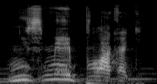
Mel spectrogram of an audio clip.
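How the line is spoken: Hissed right in face. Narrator (Russian): Прошипел он в самое лицо мальчика

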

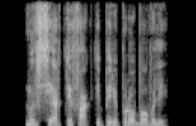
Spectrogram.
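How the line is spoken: Exclaimed. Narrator (Russian): воскликнул

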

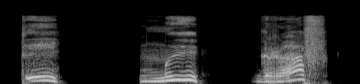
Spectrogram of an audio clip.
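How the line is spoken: Incoherent, forced out. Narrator (Russian): бессвязно выдавил из себя он

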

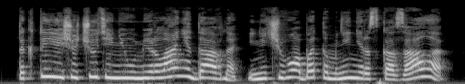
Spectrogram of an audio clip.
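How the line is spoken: Old woman exclaiming with pathos. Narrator (Russian): воскликнула старушка, патетики в ее голосе

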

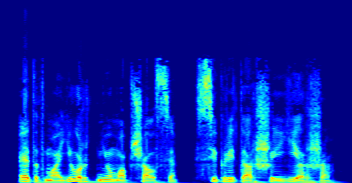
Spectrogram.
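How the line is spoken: Snorting. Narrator (Russian): хмыкнул Дан

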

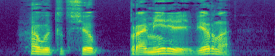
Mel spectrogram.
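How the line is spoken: Plain. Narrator (Russian): сказала она

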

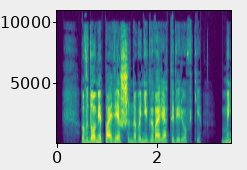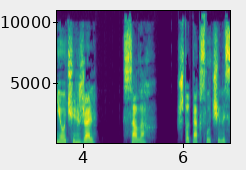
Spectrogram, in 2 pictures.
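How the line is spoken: Plain. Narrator (Russian): сказала она

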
